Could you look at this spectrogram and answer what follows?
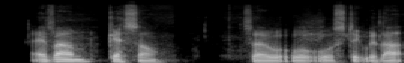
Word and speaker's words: Evann Guessand: But yeah Fred Blogs who's a French teacher says perfectly pronounced Evvan guess.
